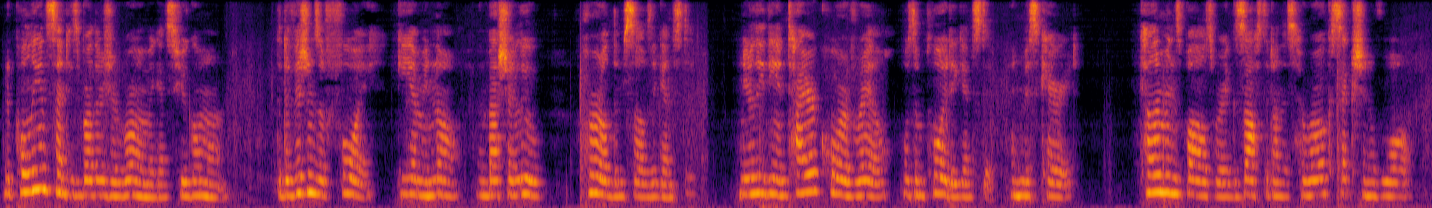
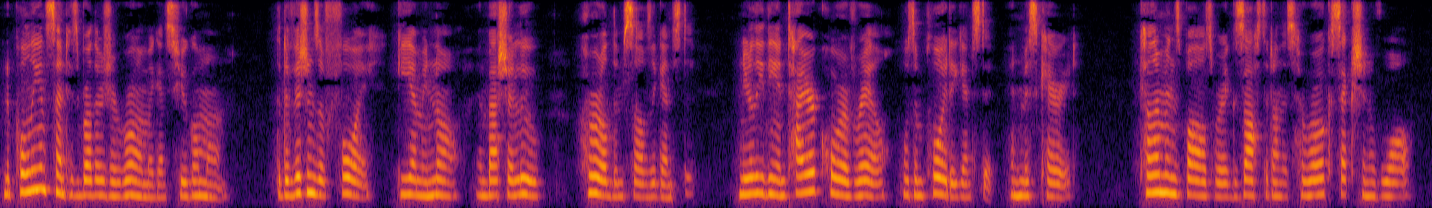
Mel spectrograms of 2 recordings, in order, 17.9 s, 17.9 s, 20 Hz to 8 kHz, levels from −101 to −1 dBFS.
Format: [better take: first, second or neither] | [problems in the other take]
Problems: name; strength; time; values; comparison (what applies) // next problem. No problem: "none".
second | noise reduction (neural separator model SepFormer DNS4)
